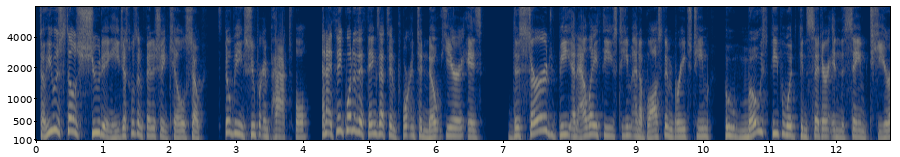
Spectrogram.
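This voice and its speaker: A man giving casual esports analysis as host of a recap video, speaking a little constrained with stitches in his mouth after dental surgery. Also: a little high. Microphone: webcam video setup.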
